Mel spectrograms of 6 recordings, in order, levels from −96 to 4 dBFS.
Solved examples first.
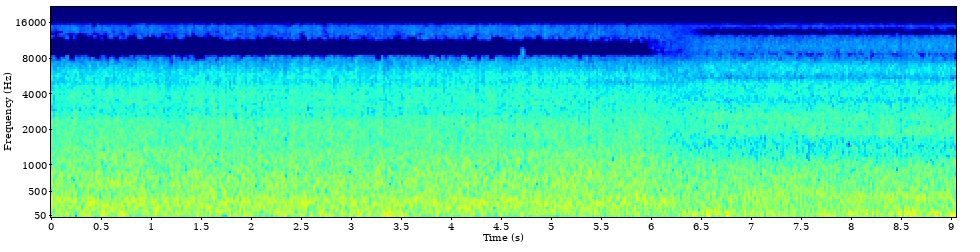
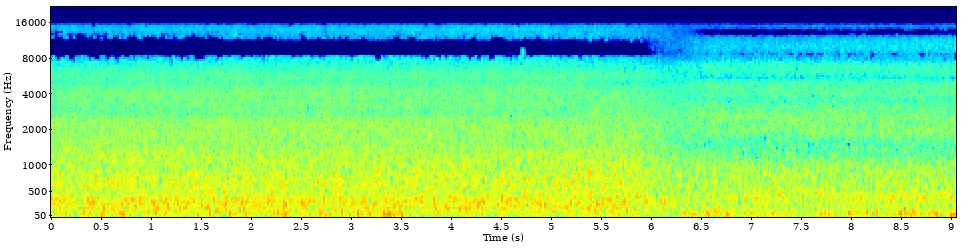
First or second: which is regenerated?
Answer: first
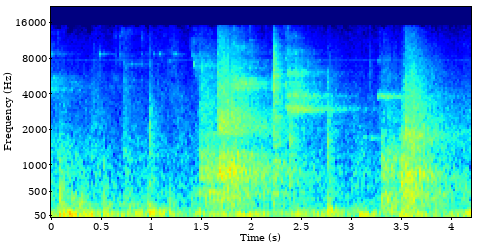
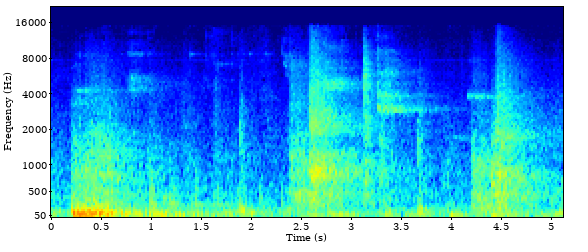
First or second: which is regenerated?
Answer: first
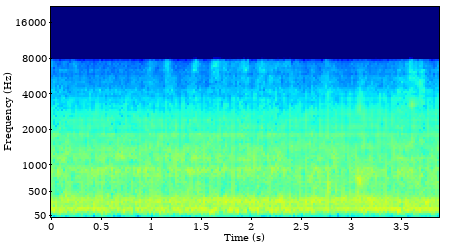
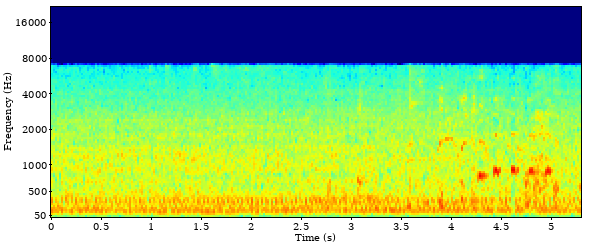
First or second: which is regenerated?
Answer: first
